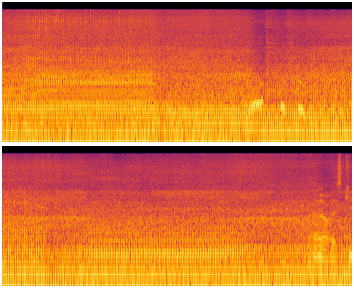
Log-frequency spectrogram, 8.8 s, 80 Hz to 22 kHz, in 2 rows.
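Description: A Husqvarna 701 motorcycle engine drones loudly and steadily throughout, with shifts in pitch as the rider changes speed; someone talks over the engine noise.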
